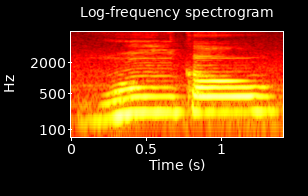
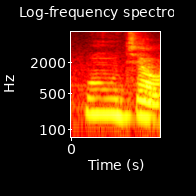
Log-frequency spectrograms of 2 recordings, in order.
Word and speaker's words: Wunjo: And it says Wungo, W-N-G-O, and let's see what that's saying to us. Okay, Wungo, or Wunjo, I think is what the pronunciation is of that.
